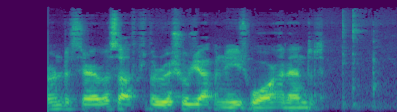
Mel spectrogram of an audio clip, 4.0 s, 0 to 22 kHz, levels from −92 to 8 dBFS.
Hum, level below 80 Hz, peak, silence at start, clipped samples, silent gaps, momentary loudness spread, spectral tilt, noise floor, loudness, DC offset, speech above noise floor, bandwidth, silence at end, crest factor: none; -58 dBFS; -2 dBFS; 0.5 s; under 0.1%; none; 18 LU; -3 dB/octave; -36 dBFS; -15 LUFS; under 0.1%; 20 dB; 16 kHz; 0.2 s; 16 dB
